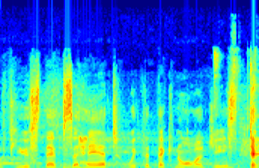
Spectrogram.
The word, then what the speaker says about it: technologies: It's a secondary stress which means it needs to have some presence of a vowel sound. Not as much presence as nologies, but it needs to have the forward movement and feeling of the vowel.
